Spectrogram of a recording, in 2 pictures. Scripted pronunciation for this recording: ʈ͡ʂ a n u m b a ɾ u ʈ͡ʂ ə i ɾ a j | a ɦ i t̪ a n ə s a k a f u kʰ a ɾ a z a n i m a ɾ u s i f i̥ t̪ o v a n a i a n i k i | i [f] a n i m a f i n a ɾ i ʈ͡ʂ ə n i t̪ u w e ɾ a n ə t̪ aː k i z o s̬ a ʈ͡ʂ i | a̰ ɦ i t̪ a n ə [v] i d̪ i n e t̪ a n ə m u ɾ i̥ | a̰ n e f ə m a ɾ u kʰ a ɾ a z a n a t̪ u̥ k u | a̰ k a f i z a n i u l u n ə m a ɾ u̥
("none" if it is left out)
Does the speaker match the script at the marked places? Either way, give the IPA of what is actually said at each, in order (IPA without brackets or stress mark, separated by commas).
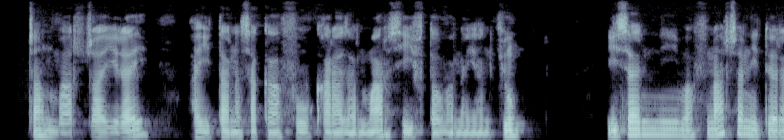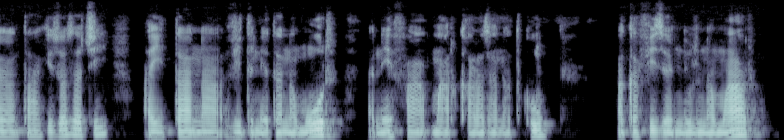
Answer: s, v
